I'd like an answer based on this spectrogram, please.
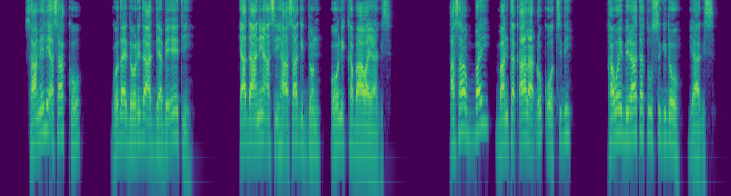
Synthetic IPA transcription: saːmɛlɪɐsaːkːɔ | ɡɔd̪ɐjd̪o̞ːɾɪd̪ɐːd̪ːɪjaːbɛʔe̞ːt̪ḭ | ʔɪad̪aːnɪjaɐsɪɦɐːsaːɡɪd̪ːɔn | ʔo̞ːnɪkːɐbaːwajaːɡɪs | ʔɐs̬aːʊbːɐjbɐnt̪ːɐkʼaːlaːɗɔkʼːo̞ːt͡sːɪd̪ɪ | kɐwɔjbɪɾaːt̪ɐt̪uːsːɪɡɪd̪o̞ː | jaːɡɪs

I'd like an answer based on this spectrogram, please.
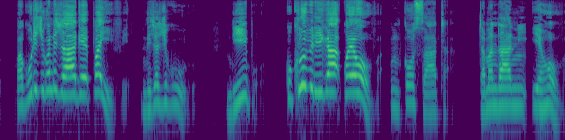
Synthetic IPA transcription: pak̬utit͡ʃikɔndɛt͡ʃak̬ɛpaifɛ̰ | ndit͡ʃat͡ʃikuːlu | ndipɔ | kukʰulupiɾikakwajɛhɔva̰ŋ̩kɔsaːtʰḁ̰ | tamandanijɛɦɔːva

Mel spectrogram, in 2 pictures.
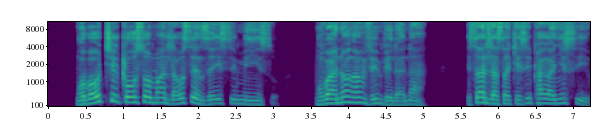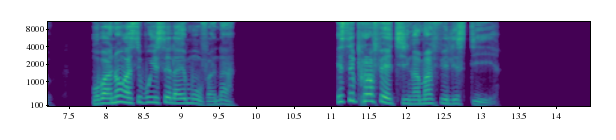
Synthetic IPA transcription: ŋɔβautʰiǁɔusɔmand͡ɮʱausɛnd͡zʱɛisimiːsɔ | ŋuβanɔŋaɱvimbʱɛlana | isand͡ɮʱasakʰɛs̬ipʰaɣaɲisiːwɛ | ŋɔβanɔŋasiβujisɛlaemuvana | isipʰrɔfetʰiŋamafilistʼiːja

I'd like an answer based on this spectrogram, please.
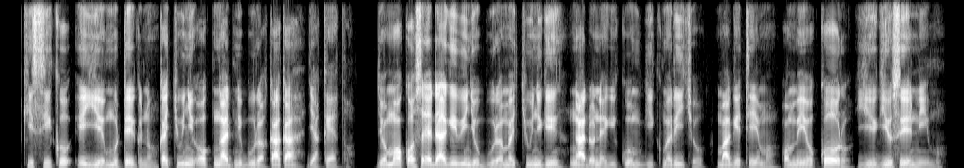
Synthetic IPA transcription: kisikoʔejemoteɡnokat͡ʃuɲiʔɔkŋadnibuɾakakad͡ʒakɛt̪ʰɔ | d͡ʒɔmɔkɔsɛdaɡɪwiɲd͡ʒobuɾamat͡ʃuɲɡɪŋadɔnɛɡɪkwomɡikmaɾit͡ʃomaɡɪtɪmɔ̰ɔmɪjɔkoɾojeɡiosenimo̰

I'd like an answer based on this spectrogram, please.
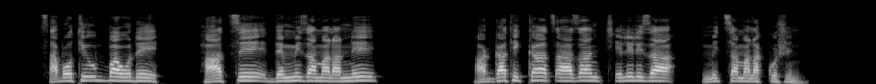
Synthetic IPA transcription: t͡sʼɐɓɔt̪ɪʊbːawɔd̪ɛ | haːt͡sːeːd̪ɛmːɪzɐmɐlɐnːɛ | hɐ̰ɡːɐt̪ɪkːɐt͡sʼaːzɐnt͡ʃʼɪlɪlɪzɐ | mɪt͡sːɐmɐlɐkːɔʃɪ̰n

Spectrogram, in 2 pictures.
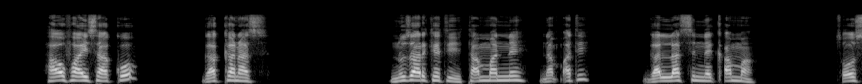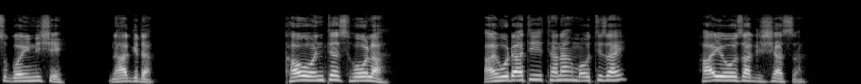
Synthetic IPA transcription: hɐʊfɐjsːaːkːɔ | ɡɐkːɐnaːs | nʊzɐɾkɛt̪ɪt̪ɐmːɐnːɛnɐmʔɐt̪ɪ | ɡɐlːɐsːɪnːɛkʼɐmːɐ | t͡sʼo̞ːsːɡɔjnɪʃɛ | naːɡɪd̪ɐ | kɐwɔɪnt̪ːɛshoːlɐ | ʔɐjhʊd̪ɐt̪ɪt̪ɐnɐmo̞ːt̪ːɪzɐj | hɐjo̞ːzɐɡɪʃːɐsːɐ̰

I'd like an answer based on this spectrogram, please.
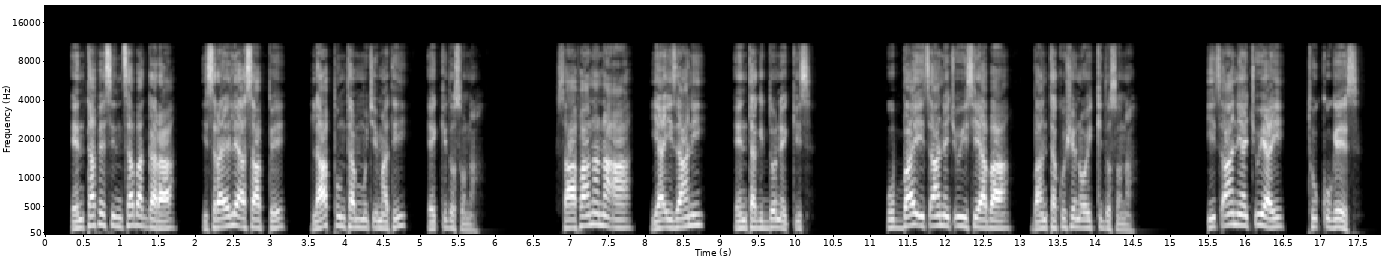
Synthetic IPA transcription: ʔɛnt̪ːɐfɛsɪnt͡sːɐbɐɡːɐɾa | ʔɪsɾaːʔɛlɛɐsaːpːɛ | laːpːʊnt̪ɐmːʊt͡ʃʼɪmɐt̪ɪ | ɛkʼːɪd̪ɔsɔnɐ̰ | saːfaːnɐnɐʔaː | jaʔɪzaːnɪ | ʔɛnt̪ːɐɡɪd̪ːɔnɛkʼːɪs | ʔʊbːɐjɪt͡sʼaːnɛt͡ʃʼʊjɪsɪjaːbaː | bɐnt̪ːɐkʊʃɛnɔjkːɪd̪ɔsɔnɐ̰ | ʔɪt͡sʼaːnɪjɐt͡ʃʼʊjɐj | t̪ʊkʼːʊɡe̞ːs

